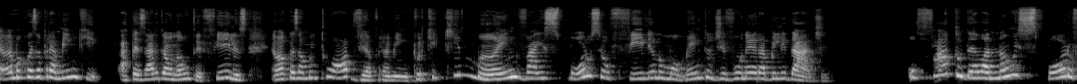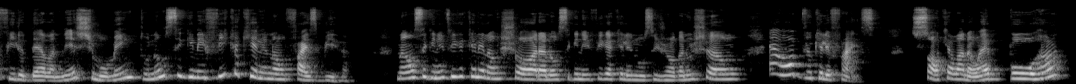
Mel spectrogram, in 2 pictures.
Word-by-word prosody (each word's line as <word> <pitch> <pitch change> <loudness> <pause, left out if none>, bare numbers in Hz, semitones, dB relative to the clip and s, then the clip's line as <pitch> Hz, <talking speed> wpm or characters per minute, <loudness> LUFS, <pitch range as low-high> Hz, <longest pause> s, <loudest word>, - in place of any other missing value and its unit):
é 240 +3 0
uma 320 +2 +1
coisa 335 +1 +3
pra 330 -3 +2
mim 320 +5 +2
que, 335 +1 -10 0.2
apesar 235 +1 -1
de 270 - +1
eu 250 - +1
não 235 +2 -1
ter 190 -8 -4
filhos, 270 - -2 0.2
é - - -8
uma 245 +2 +1
coisa 285 +1 0
muito 300 +4 -4
óbvia 240 - -1
pra 200 0 -5
mim. 190 -1 +1
Por 235 +6 -6
que 325 +7 -9
que 420 +8 -7
mãe 255 +2 +5
vai 285 -4 -2
expor 280 +3 0
o - - +4
seu 345 -6 -2
filho 280 0 -6
num 295 - -2
momento 260 +5 -4
de 260 -1 -6
vulnerabilidade? 260 - -2 0.8
O 320 - -4
fato 400 +7 +1
dela 295 -5 +3
não 325 +9 +3
expor 425 -7 +1
o - - +4
filho 255 - -4
dela 195 -2 0
neste 265 - -1
momento 240 - 0
não 330 +10 +2
significa 385 +3 +1
que 470 -4 -3
ele 285 -5 -1
não 240 -2 0
faz 215 -5 +1
birra, 175 -2 -11 0.4
não 275 +3 0
significa 325 +2 +2
que 365 - -1
ele 340 -2 +4
não 265 -4 -2
chora, 235 -4 +4
não 220 0 0
significa 240 +1 -2
que 245 +1 -7
ele 220 -3 -2
não 205 -1 -2
se 205 +2 -5
joga 200 0 -3
no 220 +3 -3
chão. 240 -1 -1 0.3
É 485 -3 +1
óbvio 300 -11 -6
que 290 - -7
ele 225 - +1
faz, 235 - -4 0.3
só 220 - +3
que 265 - -4
ela 240 -2 +3
não 185 -3 +3
é 230 - +5 0.2
burra 265 - +4
270 Hz, 210 wpm, -22 LUFS, 235-320 Hz, 0.8 s, mãe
